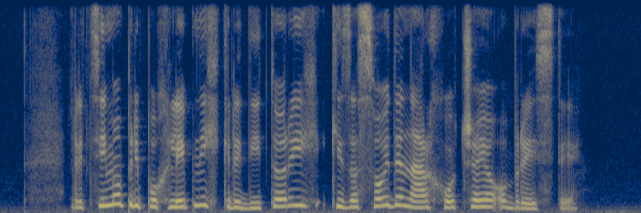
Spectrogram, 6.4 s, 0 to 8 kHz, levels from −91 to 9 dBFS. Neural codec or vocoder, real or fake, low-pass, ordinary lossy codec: none; real; none; none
